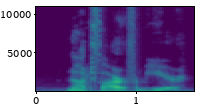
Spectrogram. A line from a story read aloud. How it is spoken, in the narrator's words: grunted Moody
